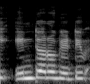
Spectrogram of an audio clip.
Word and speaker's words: interrogative: का, वो पार्ट है इंटरोगेटिव एडजेक्टिव. ठीक है, सबसे पहली चीज कि हमें पता होना चाहिए इट्स नॉट इंटेरोगेटिव, इट्स इंटरोगेटिव adjective.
